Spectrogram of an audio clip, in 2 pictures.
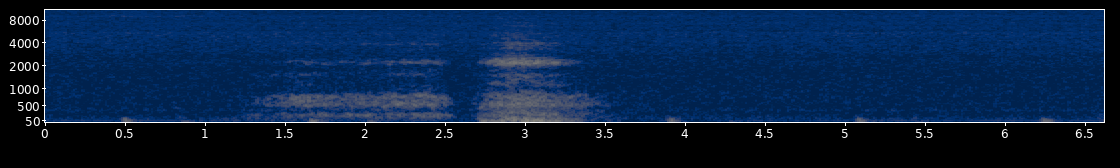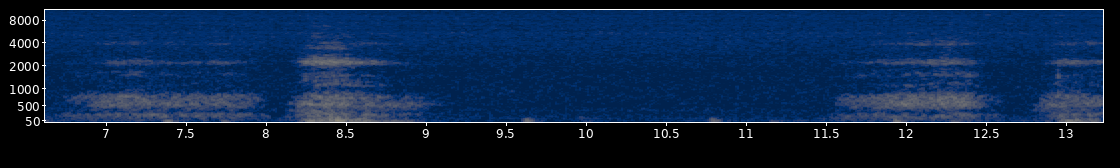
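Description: Slow rhythmic snoring, about 11 breaths a minute, with rumbling in-breaths and snorting; scattered clicks of background noise.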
